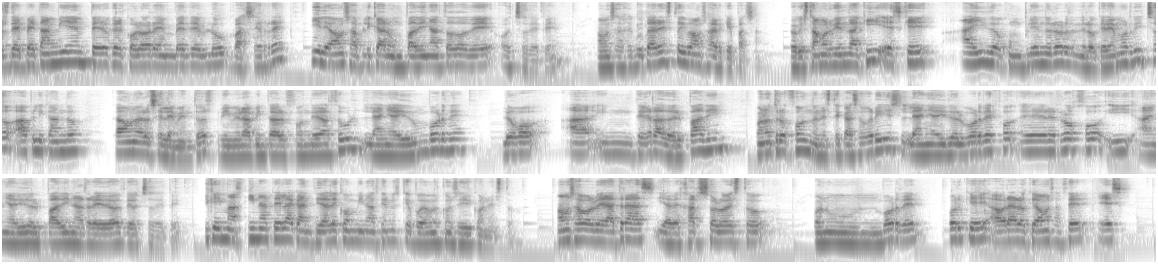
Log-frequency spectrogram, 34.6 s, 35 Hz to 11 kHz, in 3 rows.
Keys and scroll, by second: 5.8 ctrl+alt+o.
